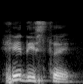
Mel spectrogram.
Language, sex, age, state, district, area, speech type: Marathi, male, 45-60, Maharashtra, Satara, rural, spontaneous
